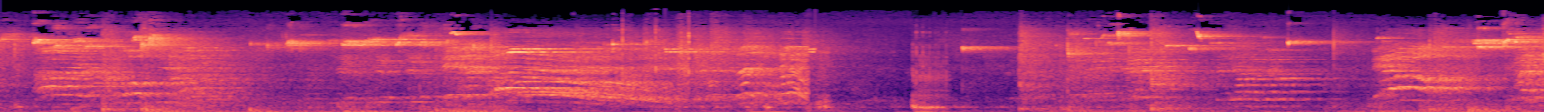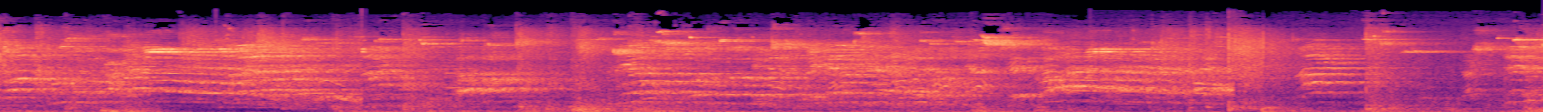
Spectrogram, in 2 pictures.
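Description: Indoor volleyball rally sounds in a large, echoing gym: the ball being hit and striking the floor in sharp thuds, with players and spectators calling and shouting almost all the way through.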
